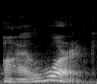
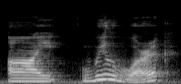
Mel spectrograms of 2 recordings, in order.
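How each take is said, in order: First: 'Will' is contracted and joined onto 'I'. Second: 'Will' is said in full as its own word. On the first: "or you can use a short form" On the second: "you can say I will work"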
